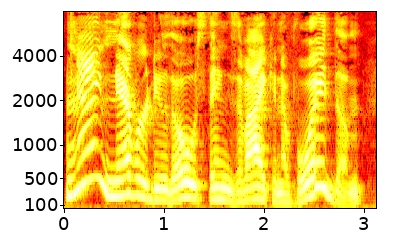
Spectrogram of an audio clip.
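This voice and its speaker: A woman's voice: high-pitched, wildly swooping pitch, measured pace, pushed and bright, pitched above the performer's own voice, exaggerated voice. A woman voicing a crafty greedy male rat who talks sourly and sneeringly, in a storybook reading. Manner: sour and sneering.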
